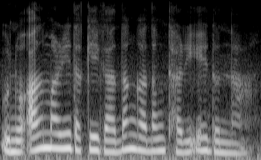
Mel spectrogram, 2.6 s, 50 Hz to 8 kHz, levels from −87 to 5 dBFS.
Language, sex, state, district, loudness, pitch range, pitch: Garo, female, Meghalaya, West Garo Hills, -15 LUFS, 210-245 Hz, 230 Hz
